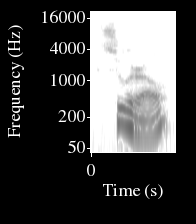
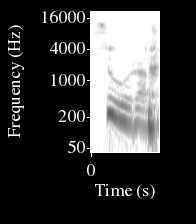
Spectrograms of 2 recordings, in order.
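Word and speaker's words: Tsuro: then we played um suro suro I think that's how you say it yeah um starts with a T if you're looking for it TS u r o yeah which we actually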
